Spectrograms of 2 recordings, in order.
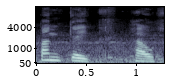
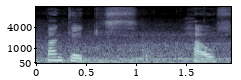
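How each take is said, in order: First: No s sound follows pancake. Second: An s sound follows pancake. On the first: This is the standard form. The speaker calls it right. "lo correcto es decir pancake house" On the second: This is how the character talks. The speaker calls it wrong. "nuestro personaje habla así"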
